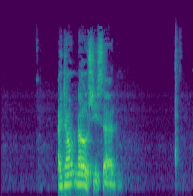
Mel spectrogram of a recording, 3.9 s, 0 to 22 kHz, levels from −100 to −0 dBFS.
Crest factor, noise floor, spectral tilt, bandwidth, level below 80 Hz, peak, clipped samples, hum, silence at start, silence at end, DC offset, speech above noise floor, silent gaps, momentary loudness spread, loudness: 20 dB; -78 dBFS; -4.5 dB/octave; 13.5 kHz; -66 dBFS; -6 dBFS; under 0.1%; none; 1.15 s; 0.3 s; under 0.1%; 56 dB; none; 24 LU; -22 LUFS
